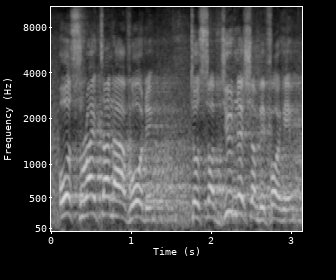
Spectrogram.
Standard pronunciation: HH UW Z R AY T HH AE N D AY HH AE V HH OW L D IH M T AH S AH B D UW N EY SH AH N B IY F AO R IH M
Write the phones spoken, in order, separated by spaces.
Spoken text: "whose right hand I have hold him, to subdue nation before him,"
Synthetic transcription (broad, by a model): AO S R AY T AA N AY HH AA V HH OW L D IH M T AH S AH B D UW N EY SH AH N B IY F AO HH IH M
